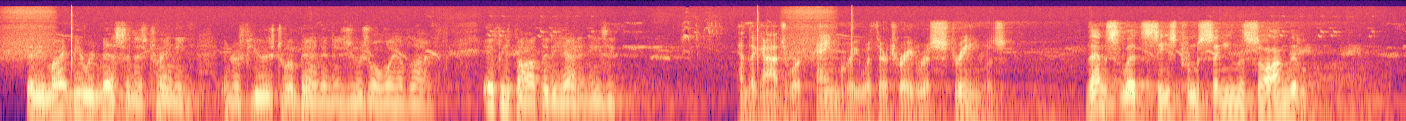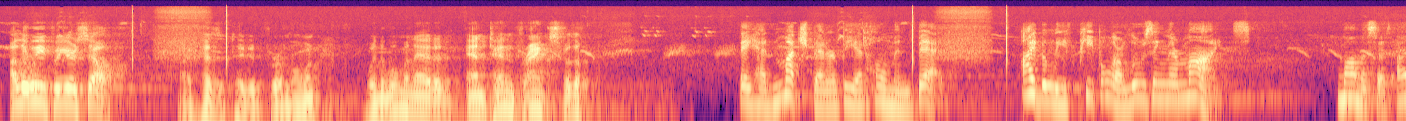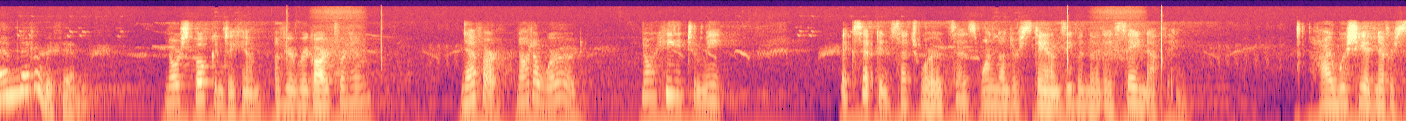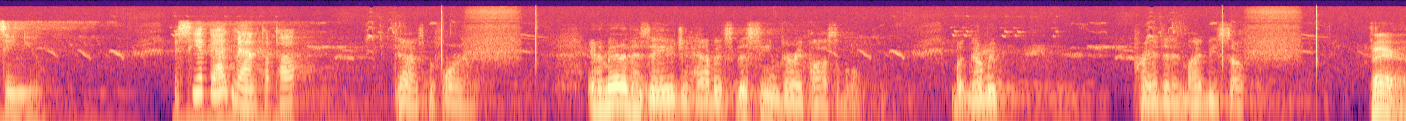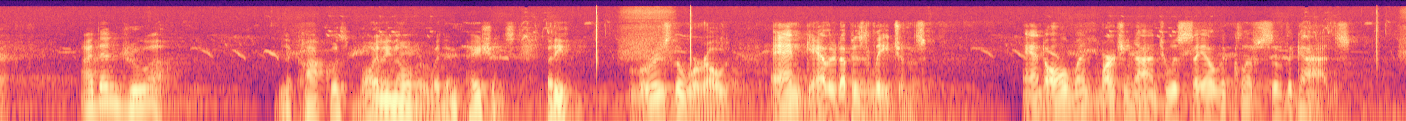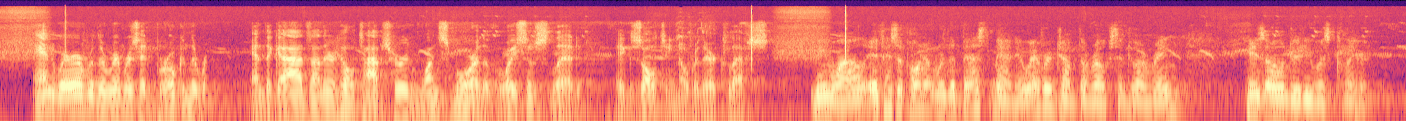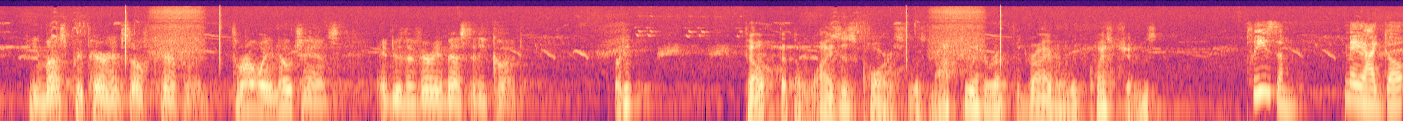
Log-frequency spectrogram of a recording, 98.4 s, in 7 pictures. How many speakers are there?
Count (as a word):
six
